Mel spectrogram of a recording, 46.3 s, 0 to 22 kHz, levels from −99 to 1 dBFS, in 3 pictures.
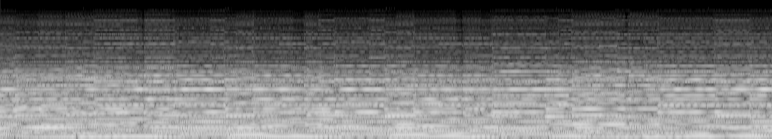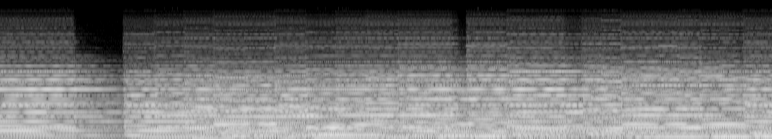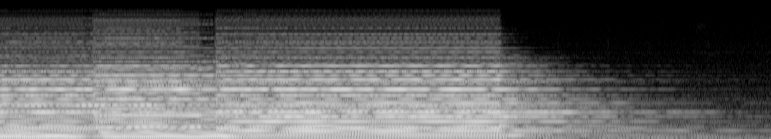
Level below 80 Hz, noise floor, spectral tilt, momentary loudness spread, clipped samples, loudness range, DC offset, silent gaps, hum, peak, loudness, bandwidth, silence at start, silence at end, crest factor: -32 dBFS; -52 dBFS; -7.5 dB/octave; 4 LU; under 0.1%; 3 LU; under 0.1%; none; none; -2 dBFS; -15 LUFS; 8.4 kHz; 0 s; 3.05 s; 14 dB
